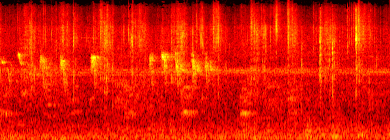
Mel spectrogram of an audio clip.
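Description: Small birds chirping in quick, short, repeated calls over a steady low background rumble, with scattered light ticks.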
